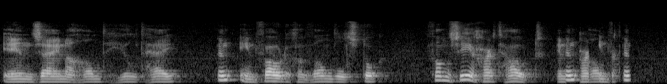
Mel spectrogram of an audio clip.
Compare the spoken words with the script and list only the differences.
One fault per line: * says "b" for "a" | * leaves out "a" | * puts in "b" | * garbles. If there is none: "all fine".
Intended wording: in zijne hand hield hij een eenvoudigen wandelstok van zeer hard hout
* garbles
